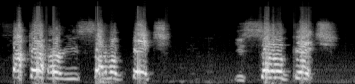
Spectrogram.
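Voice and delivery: shouting in anger. Driver cursing at another driver stuck in traffic, angry yelling. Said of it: "Sorry for yelling".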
